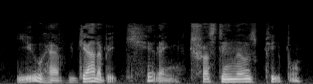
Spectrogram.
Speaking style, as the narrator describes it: Han muttered

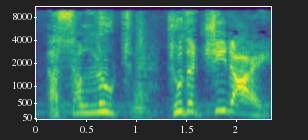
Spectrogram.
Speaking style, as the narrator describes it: he shouted

